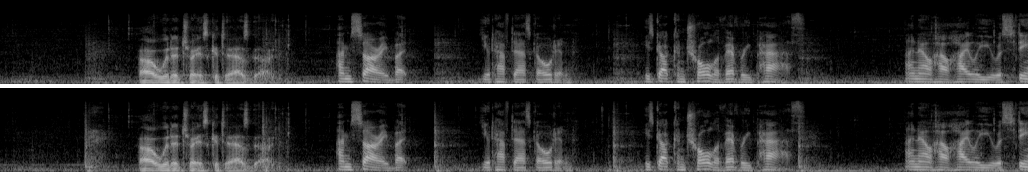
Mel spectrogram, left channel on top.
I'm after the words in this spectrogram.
How would Atreus get to Asgard? I'm sorry, but you'd have to ask Odin. He's got control of every path. I know how highly you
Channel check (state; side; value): normal; both; correlation 0.97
